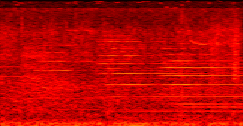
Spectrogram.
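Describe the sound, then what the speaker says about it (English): Church bells ring faintly in the distance in Birmingham, tones sustaining over a steady outdoor background hum. "Hear the church bells going."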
